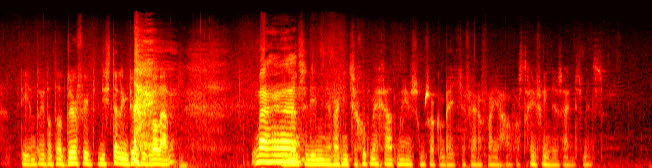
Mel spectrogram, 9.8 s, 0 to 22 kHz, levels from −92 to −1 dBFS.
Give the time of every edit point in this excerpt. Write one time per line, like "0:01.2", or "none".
none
